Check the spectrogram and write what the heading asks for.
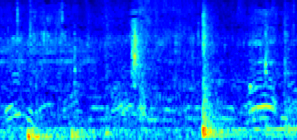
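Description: A few hard knocks of a bull's hooves on the planks of a wooden boat as it is pushed toward the edge to be unloaded, the loudest about one and a half seconds in.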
